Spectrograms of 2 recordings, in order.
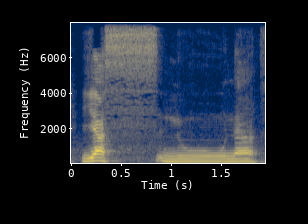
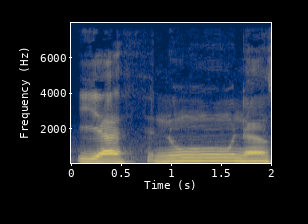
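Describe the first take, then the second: First: The second consonant is a plain 's' sound. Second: The second consonant is a 'th' sound. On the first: The speaker calls it wrong. "bunyi huruf sin... bunyi yang salah sama sekali" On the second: The speaker calls it right. "Ya dengan sa"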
